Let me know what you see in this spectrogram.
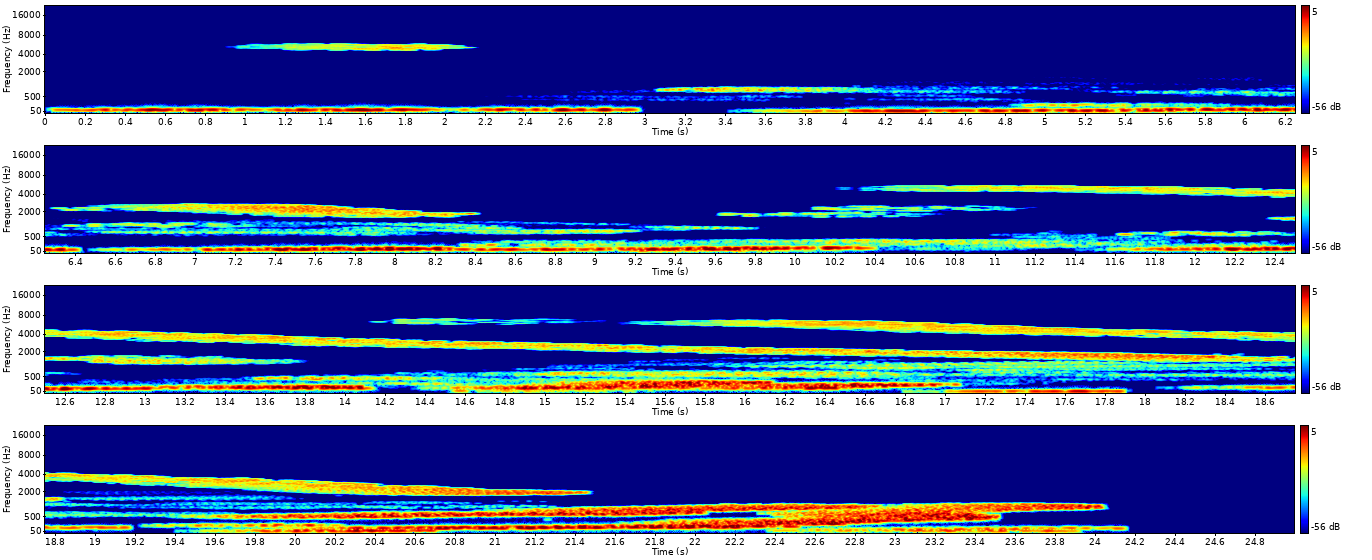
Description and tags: Extraterrestrial intercourse sound created with coagula using original bitmap image.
